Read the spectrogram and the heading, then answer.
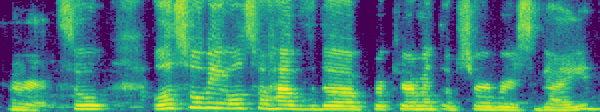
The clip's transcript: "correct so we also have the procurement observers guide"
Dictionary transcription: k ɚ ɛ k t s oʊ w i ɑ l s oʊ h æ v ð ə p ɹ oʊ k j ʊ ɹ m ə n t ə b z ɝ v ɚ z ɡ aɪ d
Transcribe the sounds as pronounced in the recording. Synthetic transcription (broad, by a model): k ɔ ɛ k t s oʊ w i ɑ l s oʊ h æ v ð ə p ɹ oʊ k j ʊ ɹ m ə n t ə b s ɝ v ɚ s ɡ aɪ d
